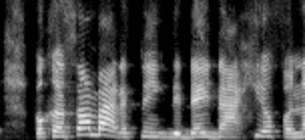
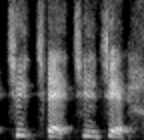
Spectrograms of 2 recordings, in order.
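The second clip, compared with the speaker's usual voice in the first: ordinary delivery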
